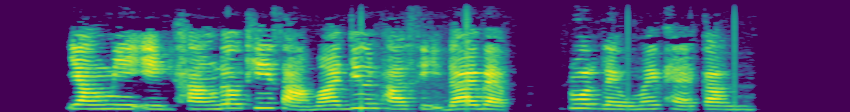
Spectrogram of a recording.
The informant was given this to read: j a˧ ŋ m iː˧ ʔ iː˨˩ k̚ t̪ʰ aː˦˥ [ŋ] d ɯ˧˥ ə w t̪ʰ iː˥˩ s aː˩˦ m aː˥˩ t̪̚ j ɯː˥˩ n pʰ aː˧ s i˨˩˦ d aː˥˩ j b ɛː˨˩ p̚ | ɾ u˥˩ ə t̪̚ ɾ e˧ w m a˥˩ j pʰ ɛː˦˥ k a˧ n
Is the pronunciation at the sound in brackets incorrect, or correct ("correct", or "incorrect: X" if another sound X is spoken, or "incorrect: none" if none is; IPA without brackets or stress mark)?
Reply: correct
